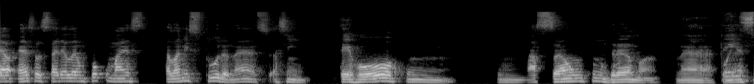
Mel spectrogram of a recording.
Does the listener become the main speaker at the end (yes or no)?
yes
